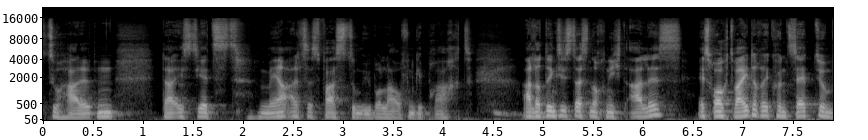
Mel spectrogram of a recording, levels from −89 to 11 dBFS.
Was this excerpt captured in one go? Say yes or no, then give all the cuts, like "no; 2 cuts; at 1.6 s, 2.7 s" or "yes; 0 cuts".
yes; 0 cuts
